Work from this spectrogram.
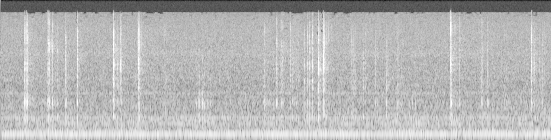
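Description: A small white plastic squeeze tube of skincare cream with a white plastic cap, held in both hands and apparently filled with product, is tapped and scratched with short fingernails. Soft, quiet clicks and brief scratchy ticks come and go over a steady low hum.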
